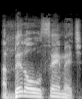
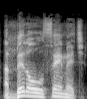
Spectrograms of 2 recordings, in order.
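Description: First: It is said in a heavy regional accent. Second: It is said in a heavy regional accent.

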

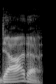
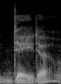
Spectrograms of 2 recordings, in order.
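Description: First: The first vowel is an open 'ah' sound. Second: The first vowel is a long 'ay' sound. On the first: "pronounced like the word data, which, of course, is an art movement" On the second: "pronounced with a long A"

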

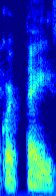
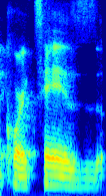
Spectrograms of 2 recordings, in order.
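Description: First: The name ends with a hissing s sound. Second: The name ends with a buzzing z sound. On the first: The speaker calls it right. "They say Cortez" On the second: The speaker calls it wrong. "they don't say Cortez like Z"

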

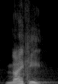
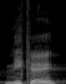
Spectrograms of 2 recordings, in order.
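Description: First: It is pronounced as the shoe brand name. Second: It is pronounced as the Greek word. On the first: It is the name of the shoe company. "as it's pronounced by a company in Beaverton, Oregon" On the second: It is the original Greek word for victory. "Translated from the Greek word nike"

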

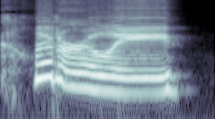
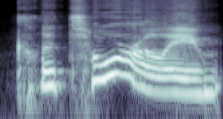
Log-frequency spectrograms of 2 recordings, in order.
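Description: First: The word rhymes with 'literally'. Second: The word does not rhyme with 'literally'. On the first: The speaker calls it right. "It's supposed to be clitorally, like, literally" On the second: The speaker calls it wrong. "you mispronounced the word. You said clitorally"

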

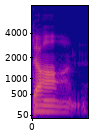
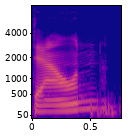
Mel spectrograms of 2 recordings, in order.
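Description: First: The vowel is a flat short 'o' sound. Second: The vowel is a gliding 'ow' sound. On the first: "like Don" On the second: "pronouncing words like down"

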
